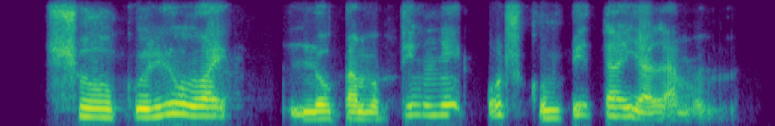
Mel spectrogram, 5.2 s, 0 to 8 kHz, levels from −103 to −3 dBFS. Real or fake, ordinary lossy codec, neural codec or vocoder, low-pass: fake; Opus, 16 kbps; codec, 16 kHz in and 24 kHz out, 1.1 kbps, FireRedTTS-2 codec; 7.2 kHz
